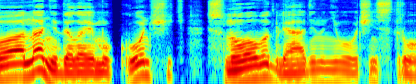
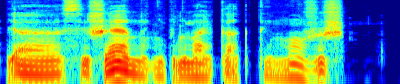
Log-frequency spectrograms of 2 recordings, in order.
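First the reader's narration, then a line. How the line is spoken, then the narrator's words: Quiet. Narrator (Russian): Самгин негромко сказал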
